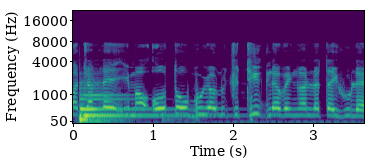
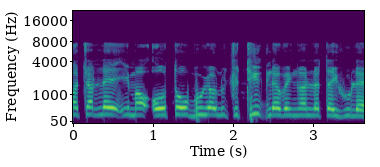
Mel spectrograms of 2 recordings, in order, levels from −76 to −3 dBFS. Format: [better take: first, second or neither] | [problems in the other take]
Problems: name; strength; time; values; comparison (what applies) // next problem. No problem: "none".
second | background sound (Bowed string instrument); as loud as the speech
